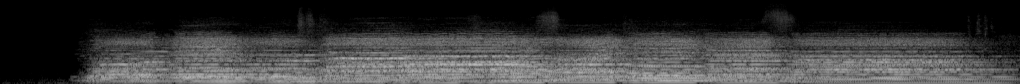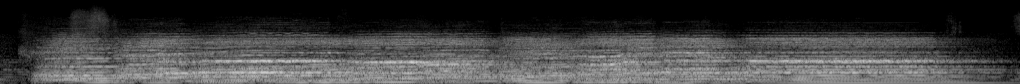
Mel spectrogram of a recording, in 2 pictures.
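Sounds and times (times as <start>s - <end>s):
chorale: 0.2s - 20.3s.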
